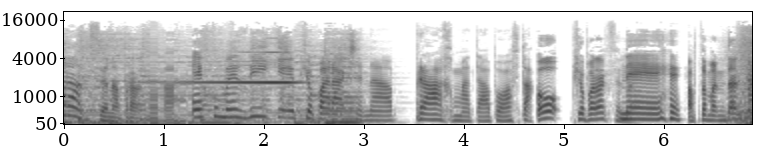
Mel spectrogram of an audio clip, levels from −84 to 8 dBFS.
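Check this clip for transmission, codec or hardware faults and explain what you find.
Two faults turn up, overlapping in the first three seconds.

From 0.64 s to 2.62 s a single piercing tone at 1.7 kHz swells over roughly a second and a half until it sits about 5 dB above the rest of the sound, then stops. This is loudspeaker feedback squeal. A microphone is hearing the loudspeaker it drives, and at 1.7 kHz the loop returns more than it sends out, so that one frequency keeps feeding itself until the loop is broken.

Between 0.83 s and 1.29 s, inside that squeal, the sound goes rigid and metallic, with a fixed 50 Hz buzz that only loosely follows the underlying audio. This is robotic sound from repeated short buffers, likely caused by audio arriving too seldom, so playback loops the last short slice instead of waiting. Most of that stretch is repetition rather than fresh audio. The 50 Hz buzz fits a repeated slice about 20 ms long, since the repeat rate sets the imposed pitch.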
